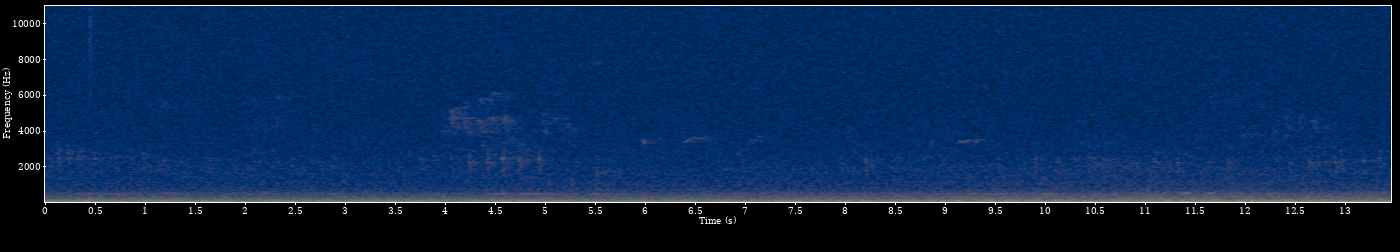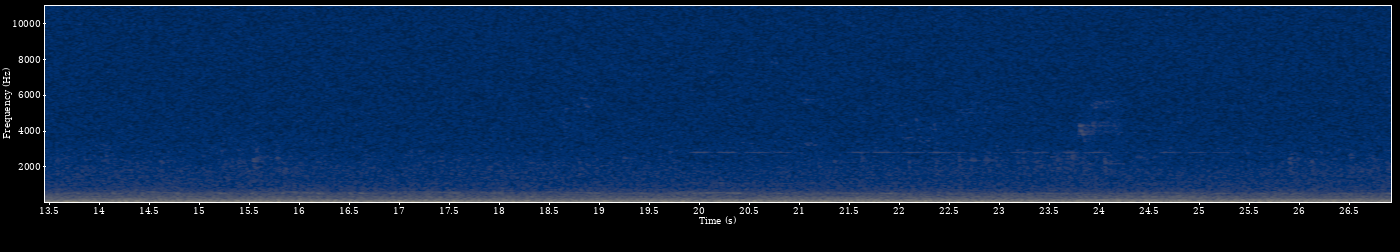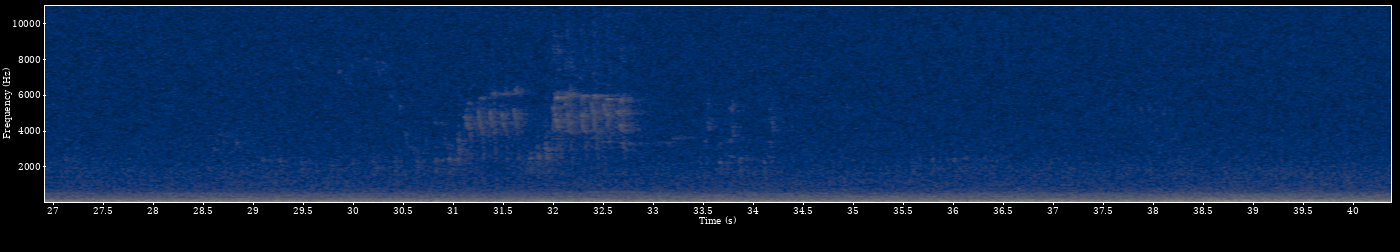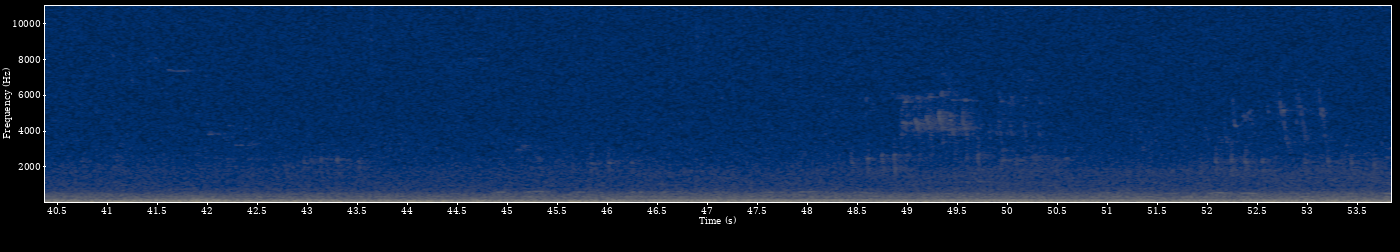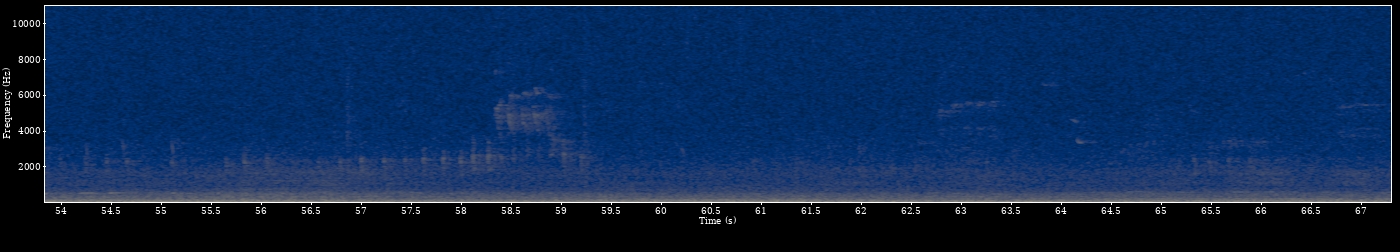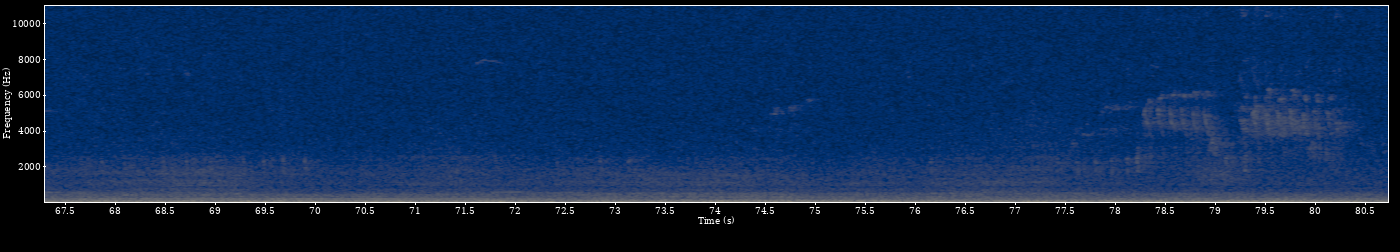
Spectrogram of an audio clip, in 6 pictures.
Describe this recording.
Inside church with blackbird calls outside ... lavalier mics in parabolic ... background noise ... bird calls ... pheasant ...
